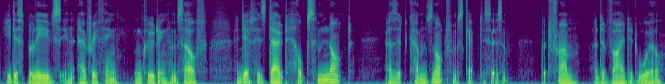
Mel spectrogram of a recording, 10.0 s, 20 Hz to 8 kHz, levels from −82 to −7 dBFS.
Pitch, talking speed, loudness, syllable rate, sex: 90 Hz, 145 wpm, -23 LUFS, 4.8 syllables/s, male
